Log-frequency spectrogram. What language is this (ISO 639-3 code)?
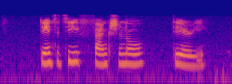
eng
